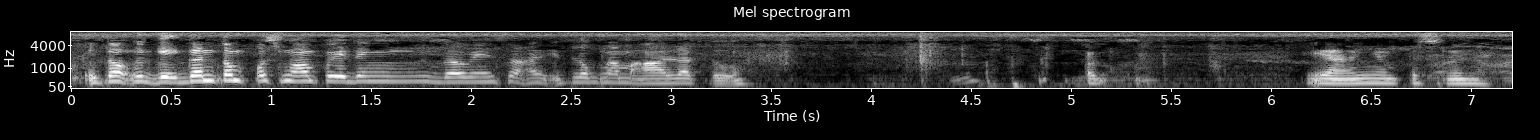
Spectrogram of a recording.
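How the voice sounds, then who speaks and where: Speech moves at a fairly slow pace with long, frequent pauses over noticeable background noise. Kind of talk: casual vlog talk. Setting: outdoors.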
